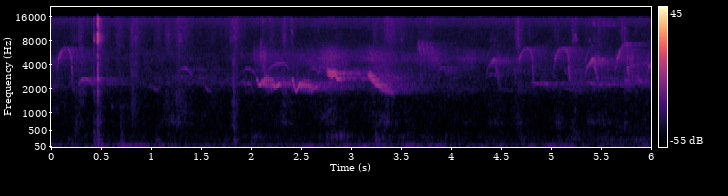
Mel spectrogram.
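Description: Faint bird chirps in the background, scattered at first, then a quick run of repeated chirps near the end. There is a single soft click about half a second in.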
